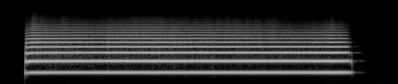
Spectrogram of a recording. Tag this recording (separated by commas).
Brass instrument, Music, Trumpet, Musical instrument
